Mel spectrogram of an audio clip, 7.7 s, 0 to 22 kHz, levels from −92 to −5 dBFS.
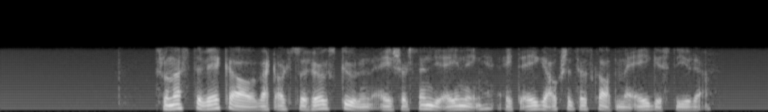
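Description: Mains buzz runs through the whole speech clip, from start to finish: a raspy, steady hum-buzz about 25 dB below the speech, built on 50 Hz. Sharp switching spikes twice per mains cycle spread harmonics upward, heard here through a telephone band ending near 3.7 kHz.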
